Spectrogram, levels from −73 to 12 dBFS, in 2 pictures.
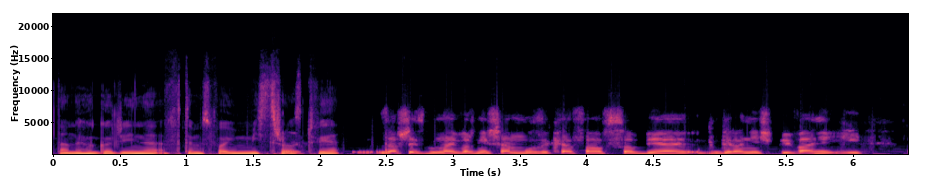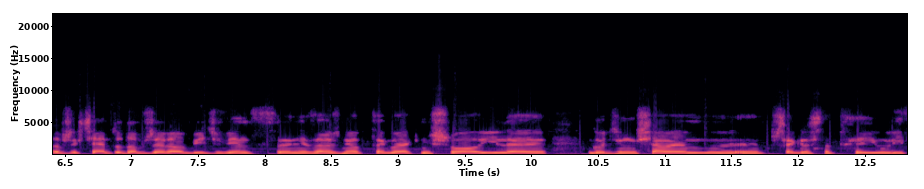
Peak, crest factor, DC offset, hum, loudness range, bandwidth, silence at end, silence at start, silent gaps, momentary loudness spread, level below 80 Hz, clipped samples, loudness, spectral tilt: -2 dBFS; 12 dB; under 0.1%; none; 2 LU; 12 kHz; 0 s; 0.05 s; none; 6 LU; -48 dBFS; under 0.1%; -16 LUFS; -6 dB/octave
